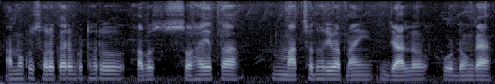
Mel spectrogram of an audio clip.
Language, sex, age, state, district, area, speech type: Odia, male, 30-45, Odisha, Rayagada, rural, spontaneous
